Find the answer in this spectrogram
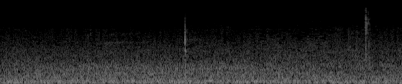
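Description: Steady room noise with two faint, short clicks, one a little under two seconds in and one near the end, from hands working the bike rack's plastic cradles and rubber straps.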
